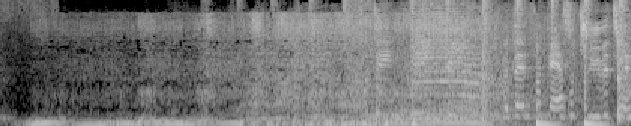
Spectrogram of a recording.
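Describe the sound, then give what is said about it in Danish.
A car engine runs and revs, its low rumble rising and falling in pitch with a rough, raw edge, steady throughout. “Motoren syder med en lyd, der lyder for rå.”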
